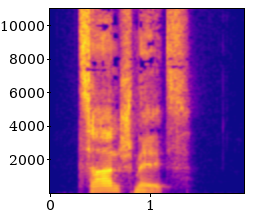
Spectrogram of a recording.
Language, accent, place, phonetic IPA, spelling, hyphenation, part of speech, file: German, Germany, Berlin, [ˈtsaːnʃmɛlts], Zahnschmelz, Zahn‧schmelz, noun, De-Zahnschmelz.ogg
- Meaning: tooth enamel, dental enamel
